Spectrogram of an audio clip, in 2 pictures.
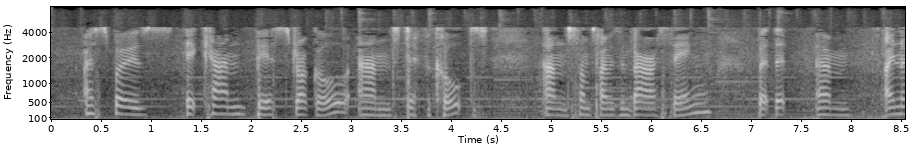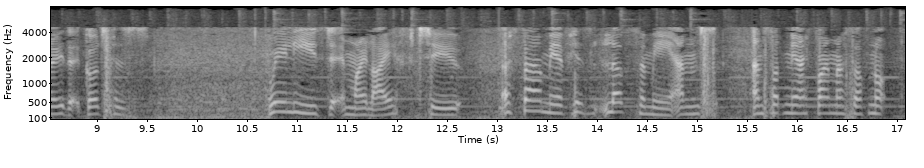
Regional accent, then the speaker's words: United Kingdom; I'm from the United Kingdom.

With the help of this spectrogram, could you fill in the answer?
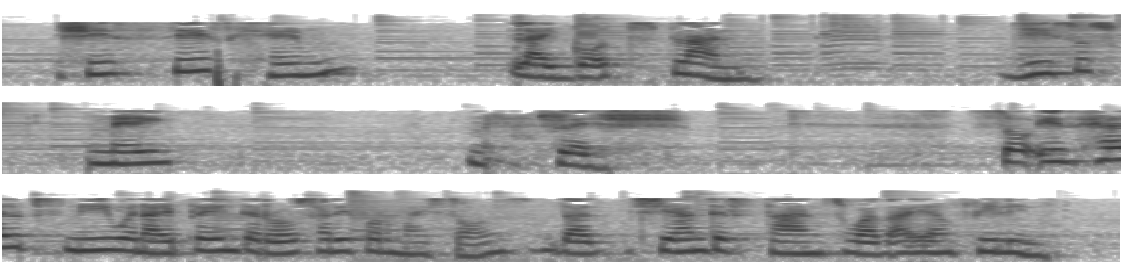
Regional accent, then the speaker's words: Colombia; I am from Colombia. And I was born in a very Catholic family

